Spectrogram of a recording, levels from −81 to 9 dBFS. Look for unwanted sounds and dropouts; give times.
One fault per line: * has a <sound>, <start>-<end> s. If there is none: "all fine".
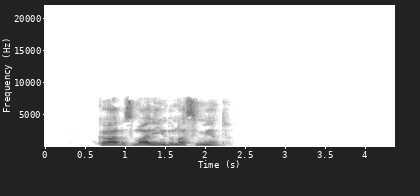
all fine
